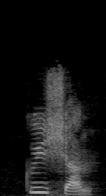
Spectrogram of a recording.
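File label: "кыйсян" Komi, female; kpv audio dict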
